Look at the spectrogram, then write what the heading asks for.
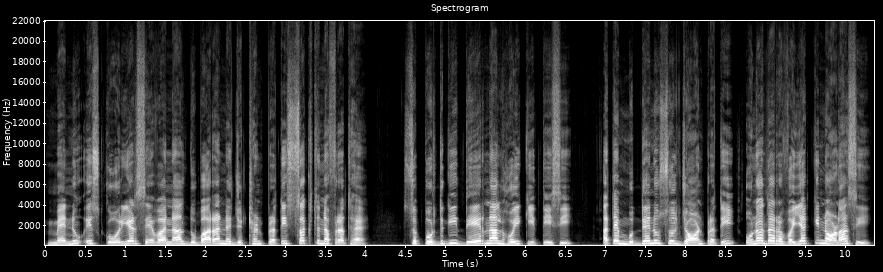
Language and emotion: Punjabi, disgusted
